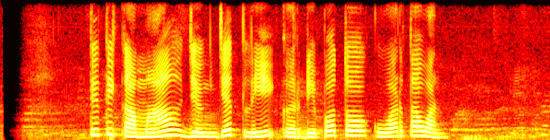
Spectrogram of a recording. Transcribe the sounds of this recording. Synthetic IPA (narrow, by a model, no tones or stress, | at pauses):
t̪it̪ikamald͡ʒɨŋd͡ʒɛt̪liɡ̥ərdipɔt̪ɔkuwart̪awan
